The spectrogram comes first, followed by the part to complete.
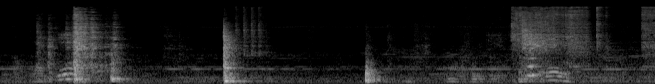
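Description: Kitchen wall cupboard being opened and shut, with dishes clinking: four sharp knocks in the first four seconds, the loudest just after two seconds in.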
